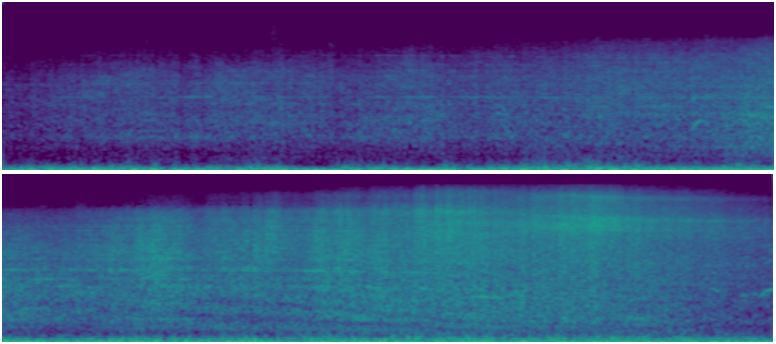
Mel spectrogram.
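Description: Jet airliner passing low overhead, its engine noise swelling from about four seconds in to its loudest near the end, over a steady low rumble of wind on the microphone.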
